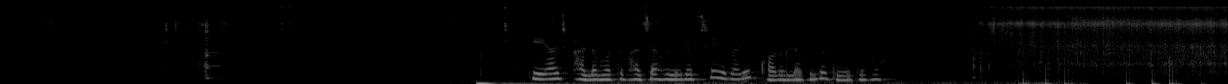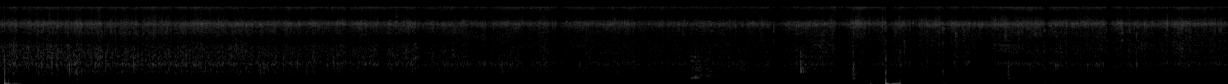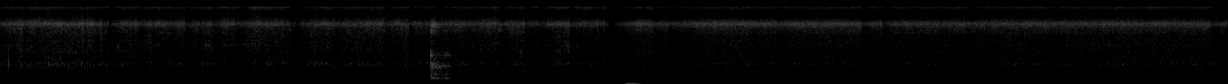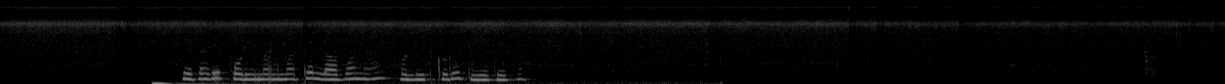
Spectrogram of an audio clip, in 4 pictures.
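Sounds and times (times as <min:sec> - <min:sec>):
vegetables sizzling in hot oil: 0:00.0 - 0:49.0
spatula scraping a wok: 0:01.6 - 0:03.2, 0:09.7 - 0:13.2, 0:15.7 - 0:30.4.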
